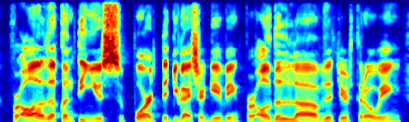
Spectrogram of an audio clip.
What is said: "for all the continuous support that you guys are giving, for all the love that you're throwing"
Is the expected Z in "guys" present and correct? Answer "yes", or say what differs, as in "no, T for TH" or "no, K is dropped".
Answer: no, S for Z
